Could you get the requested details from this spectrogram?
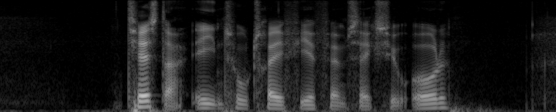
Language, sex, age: Danish, male, 24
